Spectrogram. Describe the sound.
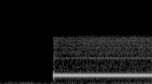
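Telephone ringback tone on an unanswered call: after a short quiet moment, a single steady mid-pitched tone sounds for about one second and then stops.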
